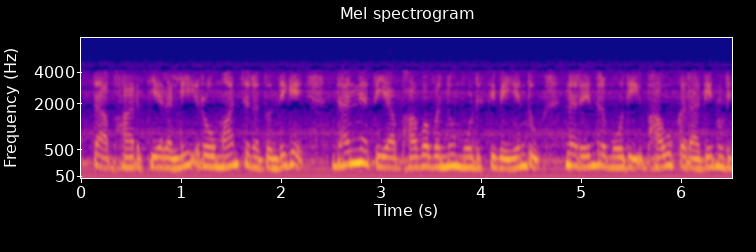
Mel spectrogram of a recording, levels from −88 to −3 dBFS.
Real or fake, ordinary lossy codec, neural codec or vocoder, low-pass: real; none; none; 7.2 kHz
